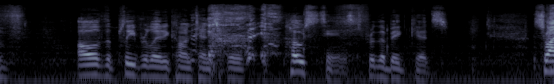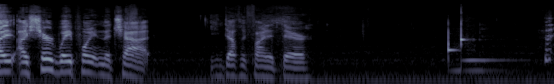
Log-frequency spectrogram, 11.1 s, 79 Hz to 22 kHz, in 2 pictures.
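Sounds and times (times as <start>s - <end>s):
speech: 0.0s - 4.6s, 5.3s - 8.7s
electronic computer notification chime: 10.0s - 10.8s.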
